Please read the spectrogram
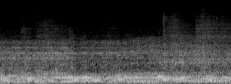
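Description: Instrumental music with a dense layer of sustained low notes.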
